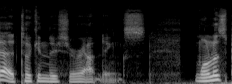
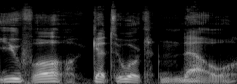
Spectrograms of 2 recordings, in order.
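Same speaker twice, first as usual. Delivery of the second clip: low growling voice; 4 semitones lower than usual. Stephen, not wanting to argue, orders the four to work, growling. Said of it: "he growled".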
